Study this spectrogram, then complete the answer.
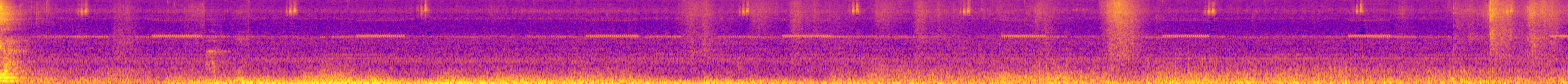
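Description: An elderly man speaks quietly into a phone.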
